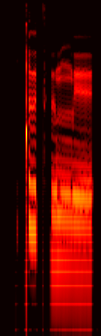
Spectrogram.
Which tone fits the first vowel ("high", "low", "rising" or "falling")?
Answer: high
